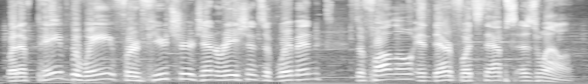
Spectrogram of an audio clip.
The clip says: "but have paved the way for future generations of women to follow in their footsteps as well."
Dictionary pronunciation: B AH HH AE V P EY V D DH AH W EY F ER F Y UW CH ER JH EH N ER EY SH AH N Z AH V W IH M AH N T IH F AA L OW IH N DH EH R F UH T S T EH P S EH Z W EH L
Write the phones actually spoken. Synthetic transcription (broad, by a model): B AH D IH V P EY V DH AH W EY F ER F Y UW CH ER JH EH N ER EY SH AH N Z AH V W IH M AH N T IH F AA L OW IH N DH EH R F UH T S T EH P S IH Z W EH L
